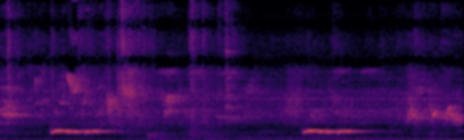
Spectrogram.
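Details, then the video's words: Zebra dove in training, singing two rolling, trilled coos near the same pitch, each lasting under a second, spaced about two and a half seconds apart, with faint background chirps from other birds. "นกเขาชวาฝึกต่อ เสียงเพราะๆ เดินกลอนดีๆ"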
